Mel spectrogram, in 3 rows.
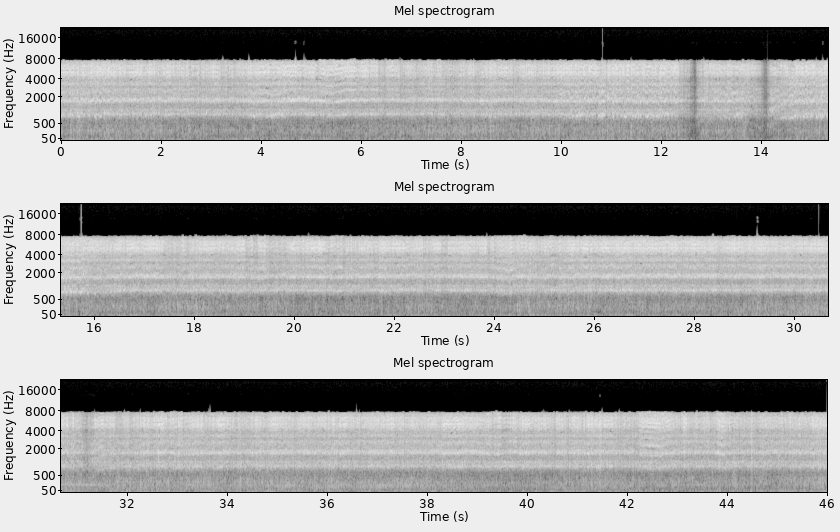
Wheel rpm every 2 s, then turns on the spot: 230, 230, 220, 230, 230, 200, 130, 160, 220, 230, 230, 230, 220, 230, 230, 150, 230, 230, 230, 230, 230, 230, 230.
none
